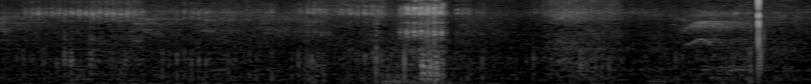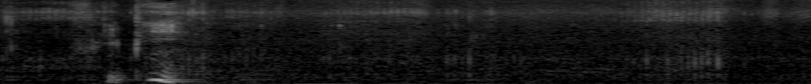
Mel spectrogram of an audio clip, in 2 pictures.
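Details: Phillip, a pet cat snuggling up close, purrs in a low, steady rumble beneath quiet room noise, broken by a few soft rustles and brief louder bumps near the middle.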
